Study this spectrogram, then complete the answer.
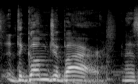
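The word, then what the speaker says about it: gom jabbar: I got to hear how everything was pronounced properly. Like the gum, I kept calling it the gum jabber, which is the needle up to the neck. And it's the gum jabbar.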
